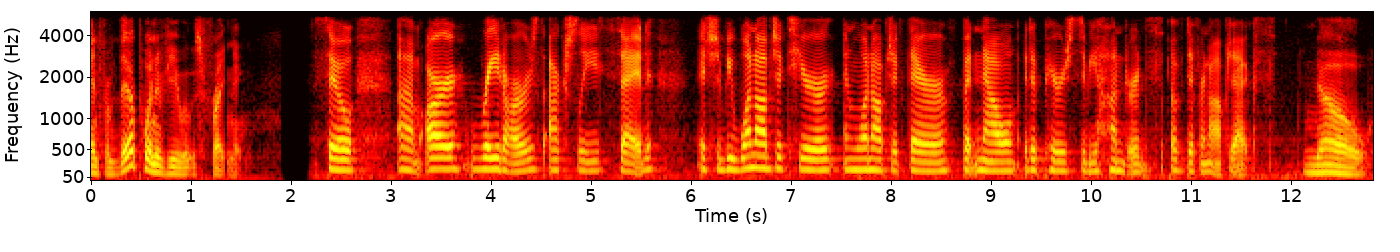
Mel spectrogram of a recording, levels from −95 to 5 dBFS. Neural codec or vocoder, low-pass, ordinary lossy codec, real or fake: none; 5.4 kHz; Opus, 64 kbps; real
